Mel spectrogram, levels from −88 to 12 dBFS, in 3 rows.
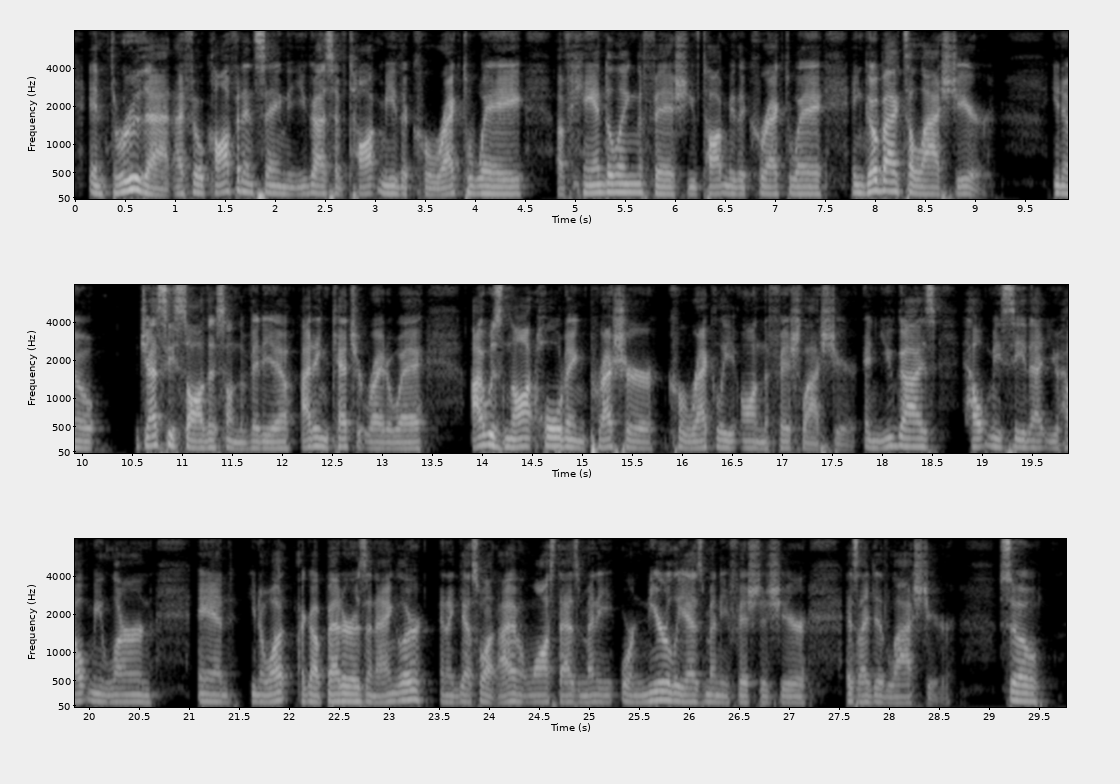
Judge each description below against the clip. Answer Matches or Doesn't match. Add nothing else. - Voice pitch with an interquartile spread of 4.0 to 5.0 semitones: Doesn't match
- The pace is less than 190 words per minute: Doesn't match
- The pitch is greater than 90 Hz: Matches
